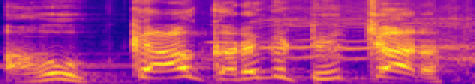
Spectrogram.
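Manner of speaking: usual speaking voice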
